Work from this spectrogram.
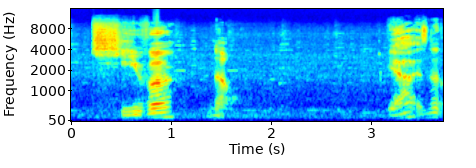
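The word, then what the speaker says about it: Caoimhe: do you pronounce that i think it's like kiva because i feel like the m is always like a v sometimes like a v there we go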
